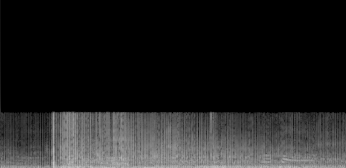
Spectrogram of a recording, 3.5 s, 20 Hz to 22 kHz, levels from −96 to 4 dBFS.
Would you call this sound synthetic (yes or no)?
yes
